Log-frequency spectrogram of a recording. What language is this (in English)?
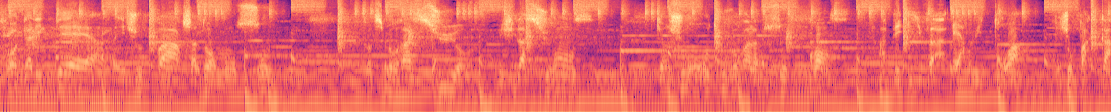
French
